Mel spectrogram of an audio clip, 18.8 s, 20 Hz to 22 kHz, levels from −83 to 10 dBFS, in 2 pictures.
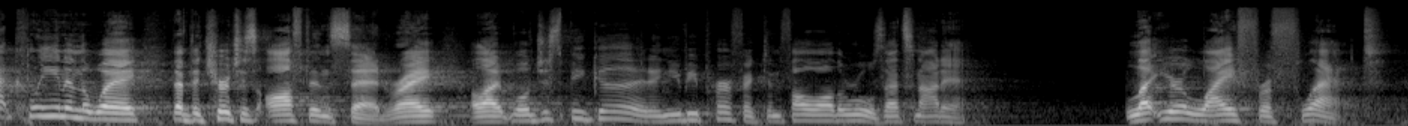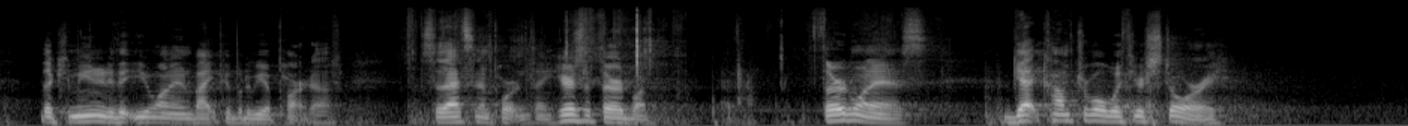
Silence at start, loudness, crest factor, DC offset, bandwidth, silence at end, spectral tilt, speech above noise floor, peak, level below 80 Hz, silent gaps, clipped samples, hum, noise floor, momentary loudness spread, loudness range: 0 s; -25 LUFS; 22 dB; under 0.1%; 17.5 kHz; 1.25 s; -4.5 dB/octave; 46 dB; -4 dBFS; -66 dBFS; none; under 0.1%; none; -71 dBFS; 15 LU; 9 LU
